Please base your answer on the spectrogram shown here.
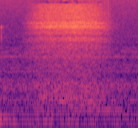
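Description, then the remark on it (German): A single slow, deep breath drawn in through the nose during a guided group meditation, swelling to a soft airy hiss and fading out over about two seconds, without any talking. “Wir nehmen alle zusammen einen tiefen Atemzug und atmen ein.”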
